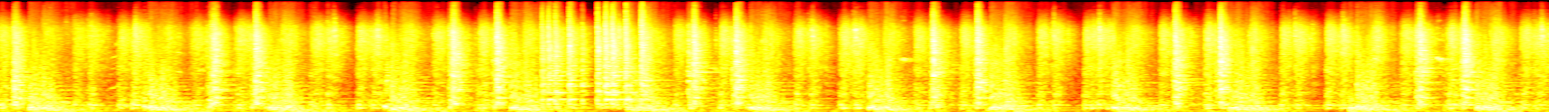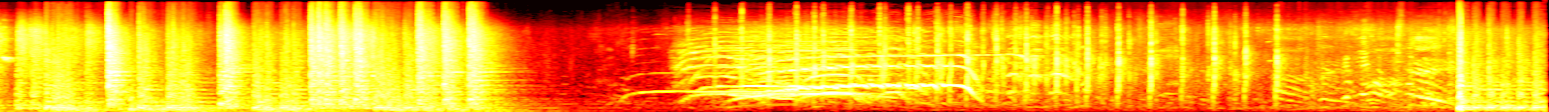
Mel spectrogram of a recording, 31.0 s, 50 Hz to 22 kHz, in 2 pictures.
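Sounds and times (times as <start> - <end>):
bass drums pulsing: 0.0 - 20.8
rapid snare strokes: 1.4 - 20.6
crowd cheering: 21.6 - 30.1.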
